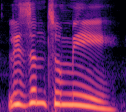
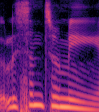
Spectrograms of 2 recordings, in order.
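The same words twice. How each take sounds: First: Higher, louder, slow order to listen; firm, loud call. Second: Said in the usual way. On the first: Shown as a demonstration. Ignored speaker to crowd, loud firm demand. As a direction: demand they finally listen. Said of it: "agak lebih keras".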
